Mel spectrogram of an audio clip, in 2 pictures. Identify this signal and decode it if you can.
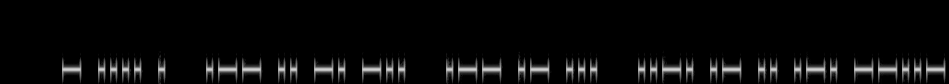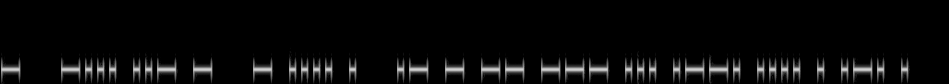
Morse code, heard as a keyed tone, about 20 wpm, 700 Hz. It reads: THE WIND WAS FAIR, BUT THE ATMOSPHERE
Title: Sentences from Top 1600 Words 20wpm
